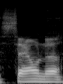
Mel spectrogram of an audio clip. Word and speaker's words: sauna: no we got uh when we did our SAA episode every finished person in the world wrote in and said it's pronounced SAA wow great nicely done yeah I'm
